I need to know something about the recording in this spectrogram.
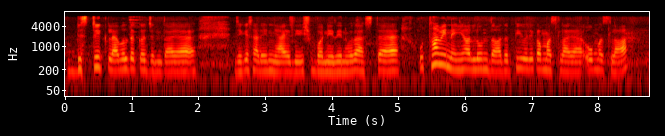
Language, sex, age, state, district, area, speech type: Dogri, female, 30-45, Jammu and Kashmir, Udhampur, urban, spontaneous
